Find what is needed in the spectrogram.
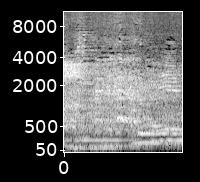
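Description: Mariachi ensemble of violins, trumpets and guitars playing live, holding long sustained notes, with the chord changing about one and a half seconds in.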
